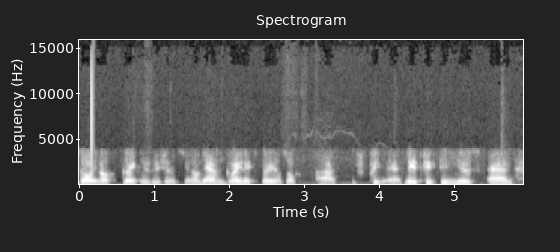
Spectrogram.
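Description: A man talks through a narrow, tinny phone line. His voice sits a bit high, and he rambles casually, leaning on filler words. The sound is dry, with no room around it. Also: normal speed, no room sound. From Turkey. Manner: rambling, heavy on "you know" and "like" fillers. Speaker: guest guitarist. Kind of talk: casual interview chat.

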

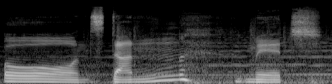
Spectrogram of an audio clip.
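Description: A man's voice: mid-range voice, animated, drawn-out words, over music. A man talking casually as a player in a tabletop role-playing game.

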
